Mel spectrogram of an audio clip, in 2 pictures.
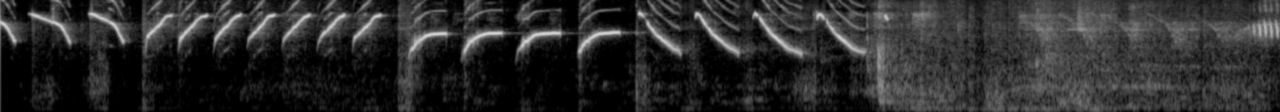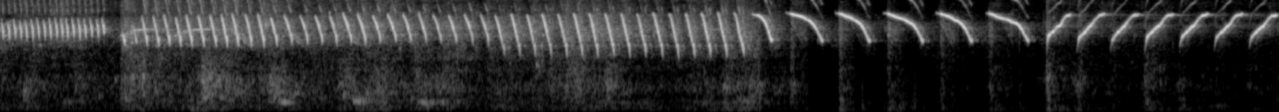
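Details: Canary song of repeated curved whistled notes, interrupted by a short noisy gap, then a buzzy roll and fast trill before the sweeping whistles return.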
